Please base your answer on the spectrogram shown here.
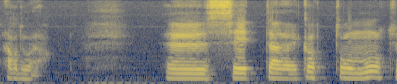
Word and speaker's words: Haridwar: euh ça s'écrit aridoir et tout le monde prononce hardardoire euh c'est quand on monte du quand on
